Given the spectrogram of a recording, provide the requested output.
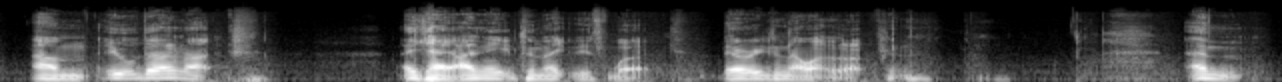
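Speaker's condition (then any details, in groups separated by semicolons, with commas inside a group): Cerebral palsy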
